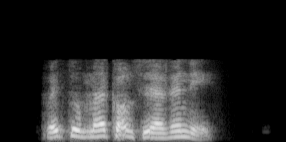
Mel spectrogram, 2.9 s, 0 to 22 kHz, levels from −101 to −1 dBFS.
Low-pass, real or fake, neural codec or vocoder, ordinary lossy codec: 7.2 kHz; fake; codec, 16 kHz, 0.5 kbps, X-Codec, WavLM features, trained on Multilingual LibriSpeech; AAC, 16 kbps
